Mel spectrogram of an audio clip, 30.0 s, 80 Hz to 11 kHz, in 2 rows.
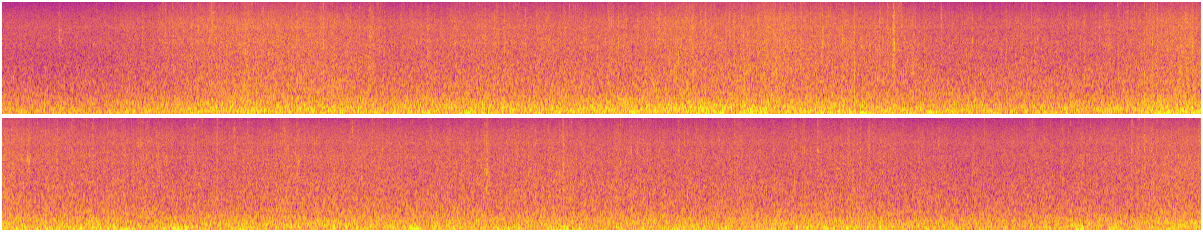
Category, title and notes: Sound effects > Natural elements and explosions
250830 Gergueil Leafs in wind
Subject : Leafs blowing in the wind. Date YMD : 2025 August 30 around 12h10 Location : Gergueil 21410 Bourgogne-Franche-Comté Côte-d'Or France. Sennheiser MKE600 with stock windcover. P48, no filter. A manfroto monopod was used. Weather : A little windy more than the wind-cover could handle. But hopefully I was in between trees enough. Processing : Trimmed and normalised in Audacity.
wind, gergueil, rural, AV2, August, FR-AV2, leaf, MKE600, country-side, 2025, day, MKE-600, field-recording, Tascam, nature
